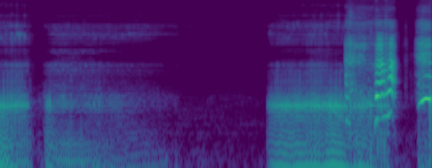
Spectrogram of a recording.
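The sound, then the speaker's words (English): A voice imitates a pig snoring: two long, rough, droning snores separated by a pause, the second ending in sharper snorting snuffles. “Little pig snores in his sleep.”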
